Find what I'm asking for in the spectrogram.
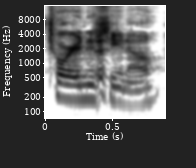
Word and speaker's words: Tori Nishino: Yes, Tori Nishino.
